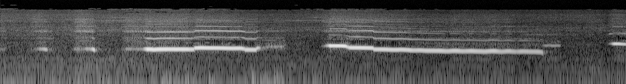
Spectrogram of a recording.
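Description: A whistle plays a long clear tone that slowly slides down.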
